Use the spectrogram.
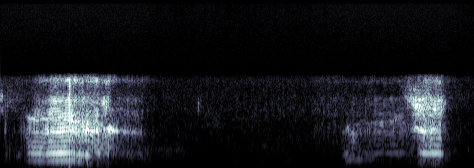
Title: Snore in sleep ( Chứng ngủ ngáy)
